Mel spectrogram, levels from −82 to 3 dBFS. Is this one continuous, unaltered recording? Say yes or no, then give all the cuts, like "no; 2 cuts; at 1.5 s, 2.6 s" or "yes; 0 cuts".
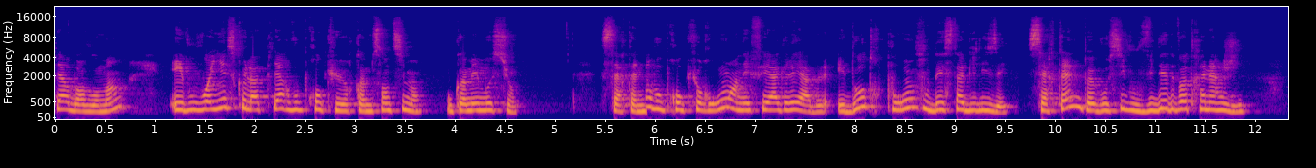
no; 2 cuts; at 5.9 s, 9.6 s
